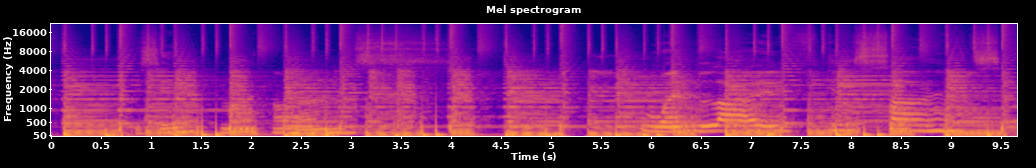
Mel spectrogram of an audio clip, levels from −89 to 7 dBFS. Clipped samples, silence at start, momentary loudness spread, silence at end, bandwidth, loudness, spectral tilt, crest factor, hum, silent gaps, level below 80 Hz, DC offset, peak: under 0.1%; 0.1 s; 7 LU; 0 s; over 20 kHz; -20 LUFS; -6.5 dB/octave; 18 dB; none; none; -24 dBFS; under 0.1%; -2 dBFS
